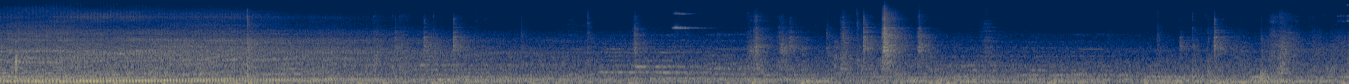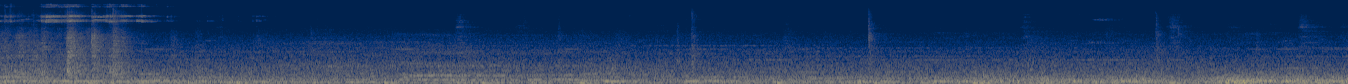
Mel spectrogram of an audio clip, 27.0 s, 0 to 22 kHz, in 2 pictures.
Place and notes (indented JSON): {
  "title": "碧潭食堂, Xindian Dist., New Taipei City - At the door of the restaurant",
  "date": "2015-07-28 15:18:00",
  "description": "At the door of the restaurant, Traffic Sound, Thunder, Raindrop sound\nZoom H2n MS+ XY",
  "latitude": "24.96",
  "longitude": "121.53",
  "altitude": "20",
  "timezone": "Asia/Taipei"
}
